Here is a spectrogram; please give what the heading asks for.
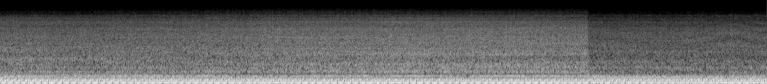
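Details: Cammed Chevy C10 V8 after tune-up, sat for months with dried-out carburetor: deep choppy loping idle, steady rhythm, no stumbles; previous miss gone, healthy.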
